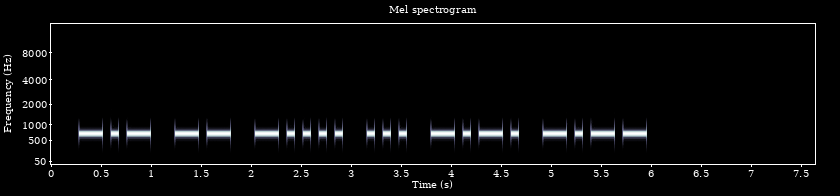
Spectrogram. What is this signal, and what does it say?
Morse code, heard as a keyed tone, about 16 wpm, 700 Hz. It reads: KM6SCY
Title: USA Callsign DE Callsign 15wpm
